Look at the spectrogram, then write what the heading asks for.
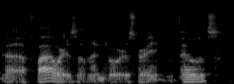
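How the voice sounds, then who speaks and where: A man's voice: mid-range voice, lively intonation, normal speed, gravelly, slightly rough. A man playing a tabletop game over a video call, chatting casually and often checking with the others. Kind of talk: casual planning chat between players.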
